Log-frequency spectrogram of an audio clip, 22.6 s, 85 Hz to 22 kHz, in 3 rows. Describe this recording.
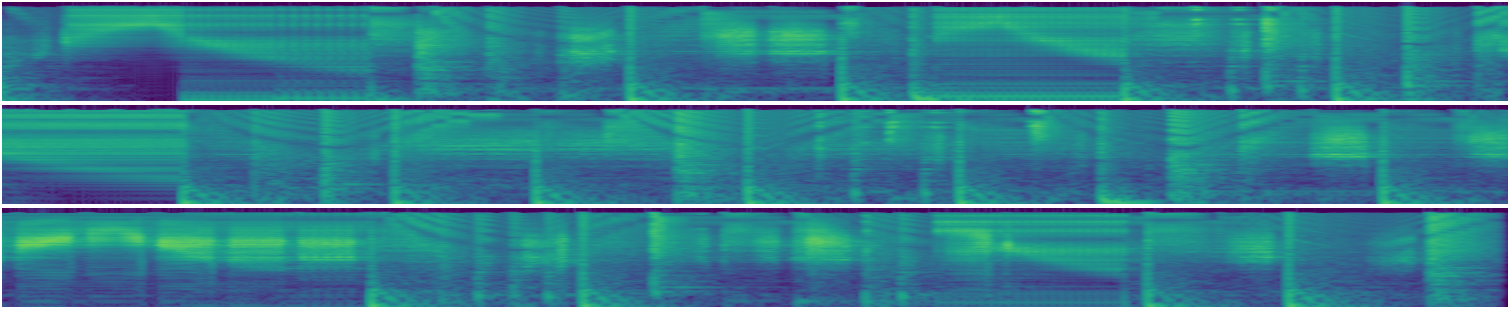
Glitch Drum loop 9d - 8 bars 85 bpm
Loop without tail so you can loop it and cut as much as you want.
percussion-loop, beat, electronic, glitch, drum, loop, drums, drum-loop, groovy, rhythm, percussion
